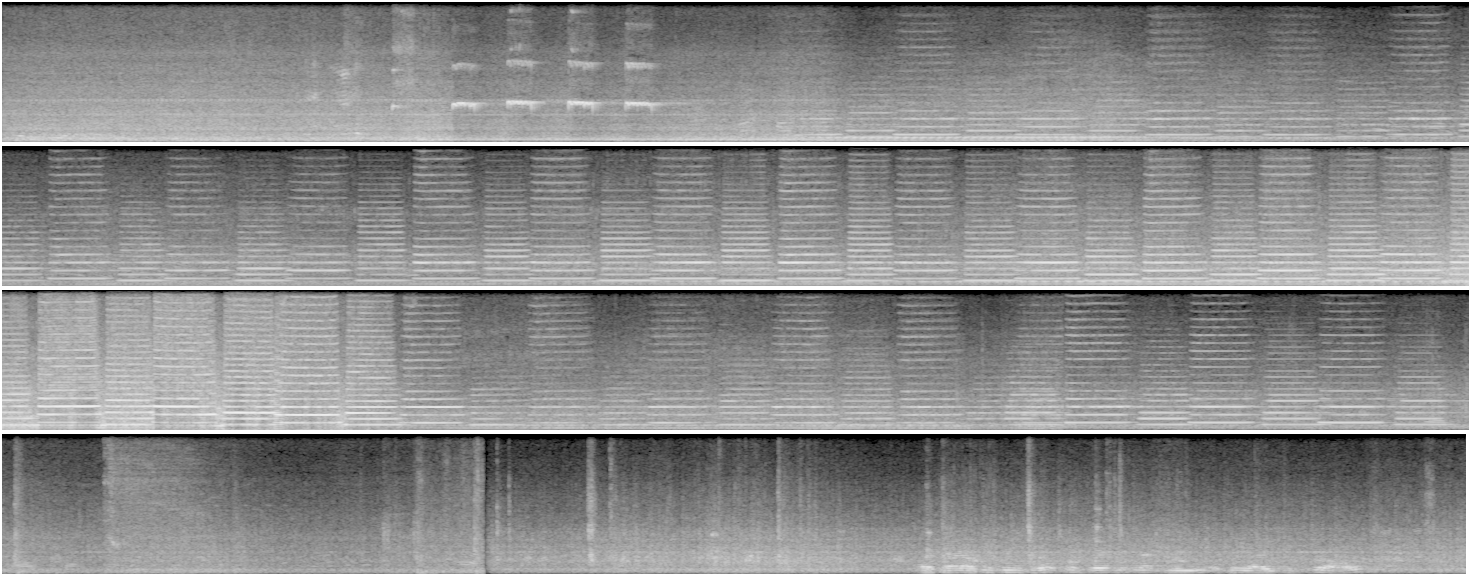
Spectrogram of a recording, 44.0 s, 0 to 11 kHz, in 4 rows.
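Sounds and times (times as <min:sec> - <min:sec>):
truck engine: 0:00.0 - 0:43.9
two-tone fire engine siren: 0:02.9 - 0:33.2.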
